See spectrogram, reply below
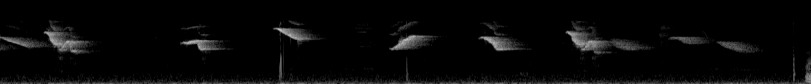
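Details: Red-cowled cardinal giving rich whistled phrases, downslurred and paired notes in quick succession, about one phrase per second, ending in softer, fading notes; a few faint clicks behind.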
